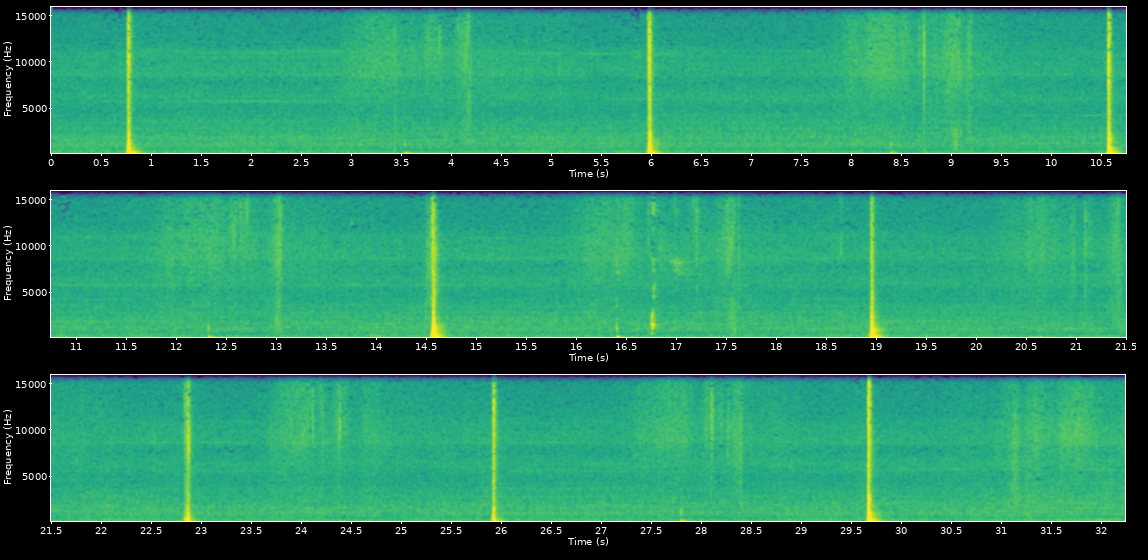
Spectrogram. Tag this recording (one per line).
thumps
thud
plop
thump
fall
